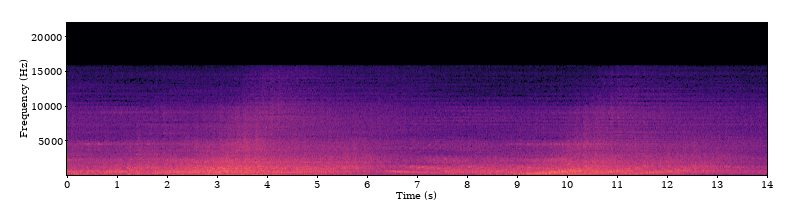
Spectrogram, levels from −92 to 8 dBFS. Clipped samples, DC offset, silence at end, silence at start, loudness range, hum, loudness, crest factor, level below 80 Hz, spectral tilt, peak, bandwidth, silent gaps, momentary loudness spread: under 0.1%; under 0.1%; 0 s; 0 s; 5 LU; none; -26 LUFS; 16 dB; -44 dBFS; -4 dB/octave; -10 dBFS; 16 kHz; none; 8 LU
